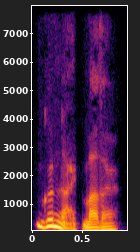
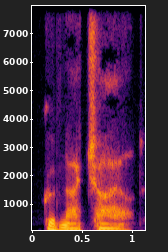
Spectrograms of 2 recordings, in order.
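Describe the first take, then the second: First: Light lilting good night, rising on good; a hesitant daughter lingering in the doorway; daughter's good night. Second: Lower, softer good night; a tired mother answering her daughter quietly; mother's good night. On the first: Nona saying good night to her mother, gently rising. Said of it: "Nona ... turned back". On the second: The mother answering Nona's good night, lower and soft. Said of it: "Missus Manford seemed to waver too". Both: A narrator's reading.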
